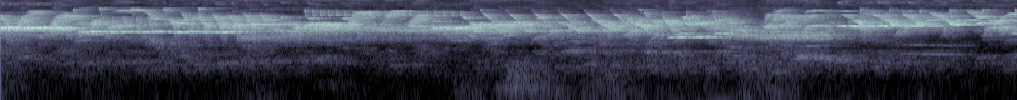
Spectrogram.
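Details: Group singing of canaries in a bird room aimed at prompting males to sing and preparing females; continuous dense warbling of quick repeated trills, about four notes per second, with overlapping voices throughout.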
